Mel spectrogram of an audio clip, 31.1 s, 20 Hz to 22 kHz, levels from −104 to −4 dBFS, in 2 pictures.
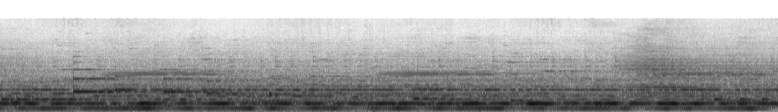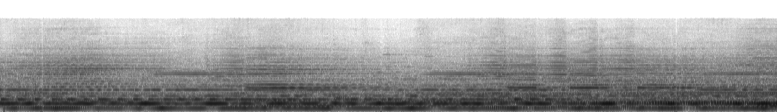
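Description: Short concealed packet loss occurs at 3.91, 7.47, 9.59, 15.63, 16.37, 23.17 and 29.05 s. Each event lasts 20 ms, except those at 16.37 and 29.05 s, which run to 40 ms. In each gap, audio arrived too late for the decoder, which extended the preceding sound before blending back, leaving a brief smear or wobble. The call path's top end stops near 12 kHz, which fits an Opus call codec.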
